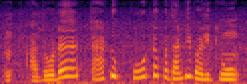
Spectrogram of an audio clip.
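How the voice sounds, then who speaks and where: A woman's voice: mid-range voice, animated, fairly quick, mellow, slight background noise, close to an everyday voice. A woman voicing a young husband in a cartoon romance, teasing and coaxing his wife tenderly.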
